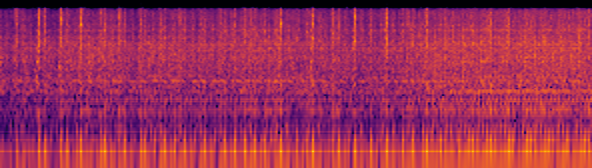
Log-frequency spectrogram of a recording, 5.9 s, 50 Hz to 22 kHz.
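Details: Gravely 4WD tractor started after sitting since April, with a fresh battery and before a rear transmission repair: even, steady low putter about two and a half beats a second, no knocks or misses; healthy idle.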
